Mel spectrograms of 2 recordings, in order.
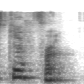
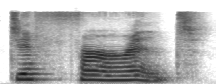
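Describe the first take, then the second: First: "different" slid together as DIFF-rent; natural speech. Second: "different" slowly split as DIFF-ER-ENT; sounding it out. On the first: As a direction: say "different" quickly, middle vowel swallowed. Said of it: "the natural speech very easily". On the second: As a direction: sound out every syllable of "different". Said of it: "sound it out". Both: Shown as a demonstration.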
